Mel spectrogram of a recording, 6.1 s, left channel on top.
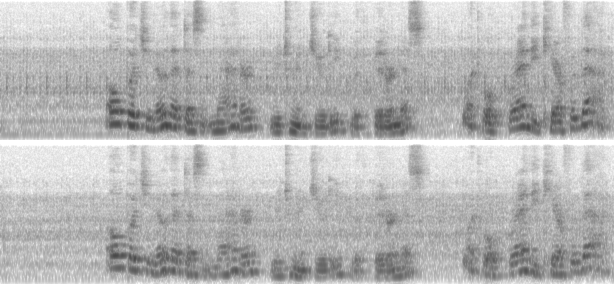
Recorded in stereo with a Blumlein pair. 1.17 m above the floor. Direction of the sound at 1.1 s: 60° left.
